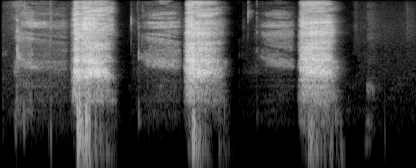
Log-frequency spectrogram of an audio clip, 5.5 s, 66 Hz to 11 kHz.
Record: {"exhalation_length": "5.5 s", "exhalation_amplitude": 30414, "exhalation_signal_mean_std_ratio": 0.42, "survey_phase": "alpha (2021-03-01 to 2021-08-12)", "age": "45-64", "gender": "Male", "wearing_mask": "No", "symptom_cough_any": true, "smoker_status": "Never smoked", "respiratory_condition_asthma": true, "respiratory_condition_other": false, "recruitment_source": "REACT", "submission_delay": "2 days", "covid_test_result": "Negative", "covid_test_method": "RT-qPCR"}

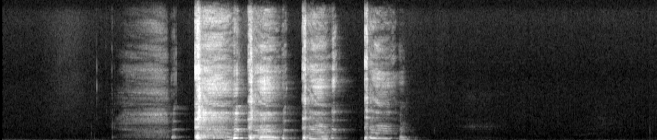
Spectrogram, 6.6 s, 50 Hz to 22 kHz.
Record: {"cough_length": "6.6 s", "cough_amplitude": 9048, "cough_signal_mean_std_ratio": 0.3, "survey_phase": "beta (2021-08-13 to 2022-03-07)", "age": "45-64", "gender": "Female", "wearing_mask": "No", "symptom_cough_any": true, "symptom_runny_or_blocked_nose": true, "symptom_fatigue": true, "symptom_fever_high_temperature": true, "symptom_headache": true, "symptom_onset": "3 days", "smoker_status": "Never smoked", "respiratory_condition_asthma": true, "respiratory_condition_other": false, "recruitment_source": "Test and Trace", "submission_delay": "1 day", "covid_test_result": "Positive", "covid_test_method": "ePCR"}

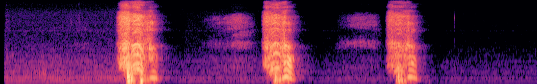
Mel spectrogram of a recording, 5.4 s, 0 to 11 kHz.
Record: {"exhalation_length": "5.4 s", "exhalation_amplitude": 32767, "exhalation_signal_mean_std_ratio": 0.26, "survey_phase": "beta (2021-08-13 to 2022-03-07)", "age": "18-44", "gender": "Female", "wearing_mask": "No", "symptom_none": true, "smoker_status": "Never smoked", "respiratory_condition_asthma": true, "respiratory_condition_other": false, "recruitment_source": "REACT", "submission_delay": "1 day", "covid_test_result": "Negative", "covid_test_method": "RT-qPCR", "influenza_a_test_result": "Unknown/Void", "influenza_b_test_result": "Unknown/Void"}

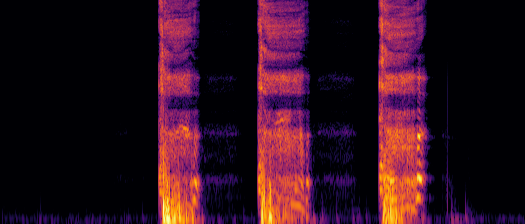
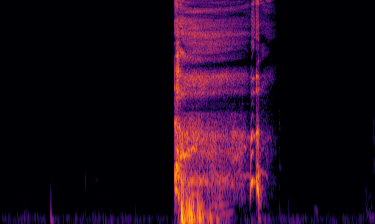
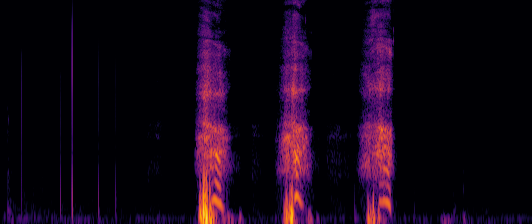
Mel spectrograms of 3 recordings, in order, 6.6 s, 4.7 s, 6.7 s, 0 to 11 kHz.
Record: {"three_cough_length": "6.6 s", "three_cough_amplitude": 32768, "three_cough_signal_mean_std_ratio": 0.34, "cough_length": "4.7 s", "cough_amplitude": 14742, "cough_signal_mean_std_ratio": 0.31, "exhalation_length": "6.7 s", "exhalation_amplitude": 14681, "exhalation_signal_mean_std_ratio": 0.25, "survey_phase": "beta (2021-08-13 to 2022-03-07)", "age": "18-44", "gender": "Female", "wearing_mask": "No", "symptom_cough_any": true, "symptom_new_continuous_cough": true, "symptom_runny_or_blocked_nose": true, "symptom_shortness_of_breath": true, "symptom_sore_throat": true, "symptom_abdominal_pain": true, "symptom_fatigue": true, "symptom_headache": true, "symptom_onset": "3 days", "smoker_status": "Ex-smoker", "respiratory_condition_asthma": false, "respiratory_condition_other": false, "recruitment_source": "Test and Trace", "submission_delay": "1 day", "covid_test_result": "Positive", "covid_test_method": "RT-qPCR", "covid_ct_value": 22.7, "covid_ct_gene": "N gene"}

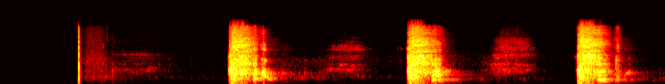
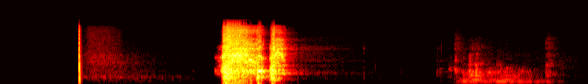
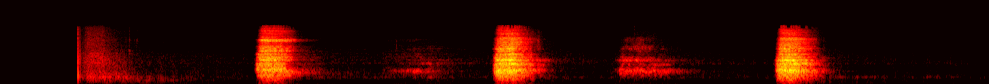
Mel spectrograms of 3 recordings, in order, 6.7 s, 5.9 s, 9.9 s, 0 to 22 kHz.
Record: {"three_cough_length": "6.7 s", "three_cough_amplitude": 18330, "three_cough_signal_mean_std_ratio": 0.33, "cough_length": "5.9 s", "cough_amplitude": 18030, "cough_signal_mean_std_ratio": 0.27, "exhalation_length": "9.9 s", "exhalation_amplitude": 7251, "exhalation_signal_mean_std_ratio": 0.25, "survey_phase": "beta (2021-08-13 to 2022-03-07)", "age": "18-44", "gender": "Male", "wearing_mask": "No", "symptom_runny_or_blocked_nose": true, "symptom_sore_throat": true, "symptom_fatigue": true, "symptom_headache": true, "symptom_change_to_sense_of_smell_or_taste": true, "symptom_onset": "5 days", "smoker_status": "Never smoked", "respiratory_condition_asthma": false, "respiratory_condition_other": false, "recruitment_source": "Test and Trace", "submission_delay": "2 days", "covid_test_result": "Positive", "covid_test_method": "LAMP"}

